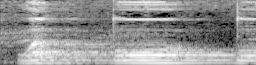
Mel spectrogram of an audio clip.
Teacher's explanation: th bertasdid tekan saja dan putuskan suaranya ya harus putus Nah karena th ini bagian dari huruf syiddah yang harus diputus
